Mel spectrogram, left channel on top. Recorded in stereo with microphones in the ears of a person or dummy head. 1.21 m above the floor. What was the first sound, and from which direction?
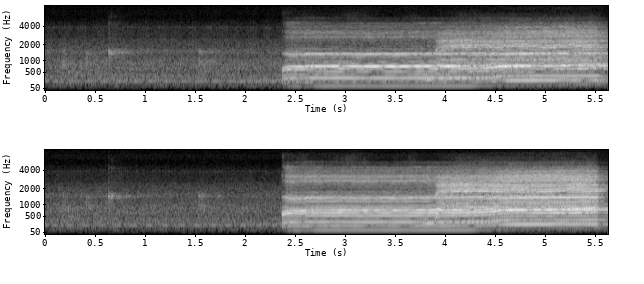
Knocking, 10° right (ahead or behind).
